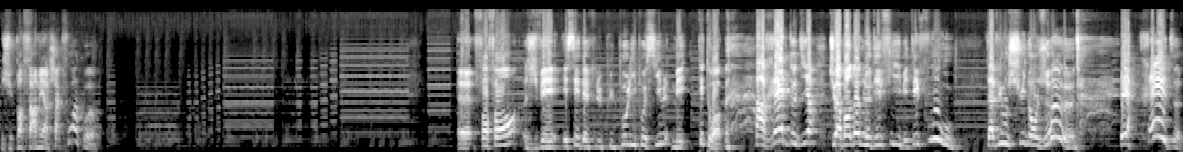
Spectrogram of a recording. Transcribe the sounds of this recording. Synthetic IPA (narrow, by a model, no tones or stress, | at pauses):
mɛʒəvɛpafɛʁmeaʃakfwakwa | øfɑ̃fɑ̃ʒəvɛesejed̪ɛt̪χləplypɔlipɔsiblmɛt̪ɛt̪waaʁɛt̪̚d̪əd̪iːʁt̪yabɑ̃d̪ɔnləd̪efimɛt̪ɛfu | t̪yavyuʒəsɥid̪ɑ̃ləʒø | aʁɛt̪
